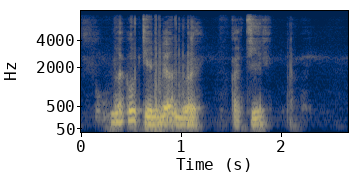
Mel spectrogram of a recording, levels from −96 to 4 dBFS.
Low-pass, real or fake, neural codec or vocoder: 7.2 kHz; fake; codec, 44.1 kHz, 2.6 kbps, DAC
